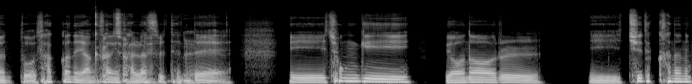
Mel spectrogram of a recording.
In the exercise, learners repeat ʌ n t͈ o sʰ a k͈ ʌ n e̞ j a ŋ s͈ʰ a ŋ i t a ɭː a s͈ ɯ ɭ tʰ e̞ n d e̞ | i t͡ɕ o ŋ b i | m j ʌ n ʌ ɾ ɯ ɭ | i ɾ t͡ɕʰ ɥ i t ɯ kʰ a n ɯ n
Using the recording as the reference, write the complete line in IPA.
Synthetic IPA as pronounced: ʌ n t͈ o sʰ a k͈ ʌ n e̞ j a ŋ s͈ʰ a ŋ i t a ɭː a s͈ ɯ ɭ tʰ e̞ n d e̞ | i t͡ɕʰ o ŋ ɡ i | m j ʌ n ʌ ɾ ɯ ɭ | i t͡ɕʰ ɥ i d ɯ kʰ a n ɯ n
